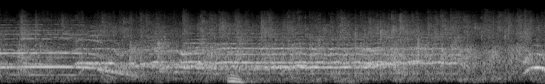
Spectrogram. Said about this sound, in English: From low to high, we have an 8.5, an 8.8, a 9.1, a 9.5, and a 9.7. Applaud the poet.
